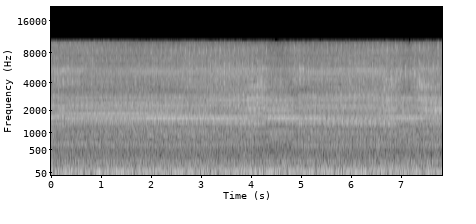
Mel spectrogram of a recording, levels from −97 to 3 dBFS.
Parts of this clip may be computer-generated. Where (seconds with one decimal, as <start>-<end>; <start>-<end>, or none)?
0.0-4.2; 5.1-7.8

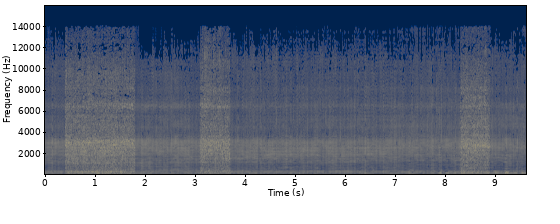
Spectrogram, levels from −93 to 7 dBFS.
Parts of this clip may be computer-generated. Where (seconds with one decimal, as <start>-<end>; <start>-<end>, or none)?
0.0-0.4; 1.8-3.1; 3.7-8.3; 8.9-9.6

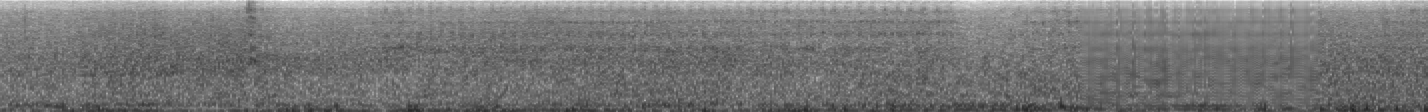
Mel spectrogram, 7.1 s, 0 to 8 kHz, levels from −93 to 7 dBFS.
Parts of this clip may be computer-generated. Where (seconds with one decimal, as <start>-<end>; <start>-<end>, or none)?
5.4-6.6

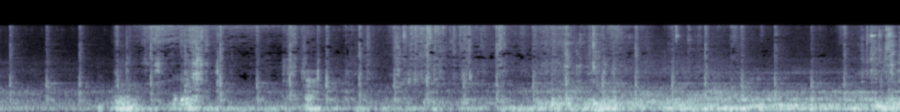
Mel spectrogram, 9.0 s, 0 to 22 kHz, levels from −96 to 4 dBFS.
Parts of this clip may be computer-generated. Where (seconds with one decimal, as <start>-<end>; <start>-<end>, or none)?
1.0-3.9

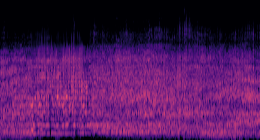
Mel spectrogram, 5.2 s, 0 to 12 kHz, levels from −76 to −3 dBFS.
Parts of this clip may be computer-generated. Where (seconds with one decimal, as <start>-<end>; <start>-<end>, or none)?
0.6-1.8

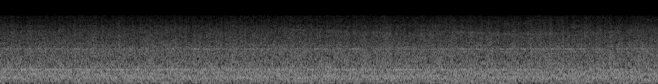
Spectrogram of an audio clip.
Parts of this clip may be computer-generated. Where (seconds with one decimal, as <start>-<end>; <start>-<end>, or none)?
none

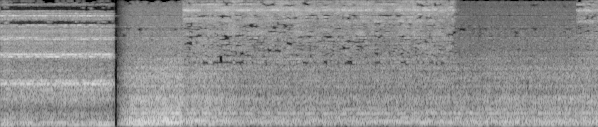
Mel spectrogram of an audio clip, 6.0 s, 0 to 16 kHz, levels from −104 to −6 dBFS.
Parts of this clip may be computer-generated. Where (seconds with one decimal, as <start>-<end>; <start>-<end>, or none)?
0.0-6.0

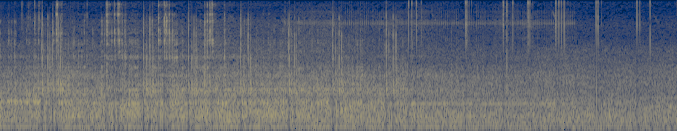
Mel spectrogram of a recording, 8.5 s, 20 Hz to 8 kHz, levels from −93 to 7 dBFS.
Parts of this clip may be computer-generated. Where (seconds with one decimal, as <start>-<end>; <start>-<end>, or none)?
2.9-6.8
